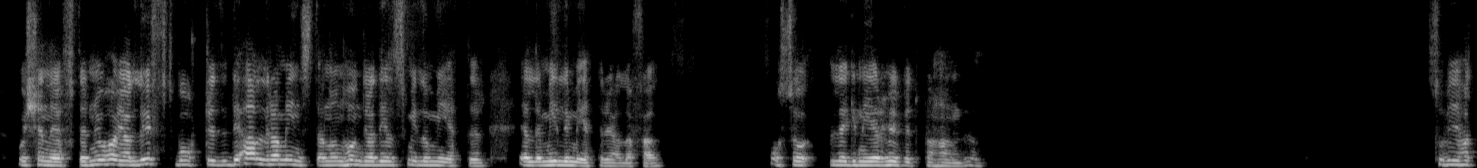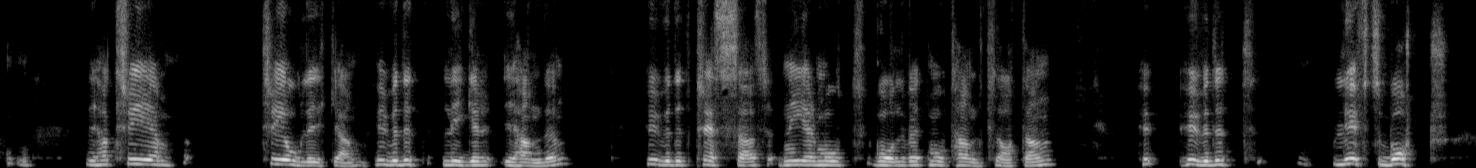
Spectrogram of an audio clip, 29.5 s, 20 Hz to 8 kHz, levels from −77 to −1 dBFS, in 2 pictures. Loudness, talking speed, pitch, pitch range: -24 LUFS, 100 wpm, 185 Hz, 170-220 Hz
